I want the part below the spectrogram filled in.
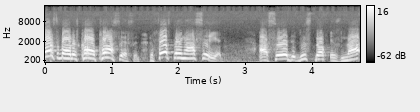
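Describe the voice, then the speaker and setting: A man speaks loudly at a moderate pace with an extremely high pitch. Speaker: lecturer. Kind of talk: heated debate; lecture. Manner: animated.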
